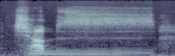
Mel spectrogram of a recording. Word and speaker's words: Chubbs: How could I not emphasize the Z? Chubbs. SZ clearly calls for a long, drawn-out Z sound.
